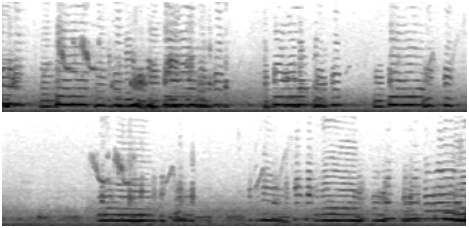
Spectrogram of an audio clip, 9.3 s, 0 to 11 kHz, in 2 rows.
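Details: Wintering whooper swans at a pond in Omitama, Japan, 24 November 2025, just arrived for the season. A flock calls with mellow, trumpeting honks, many voices overlapping in uneven runs over a steady background murmur.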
